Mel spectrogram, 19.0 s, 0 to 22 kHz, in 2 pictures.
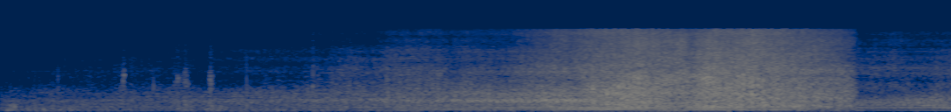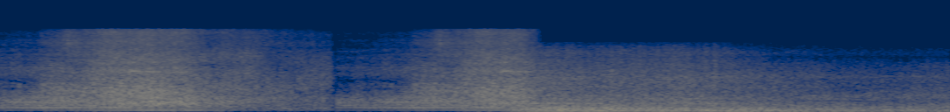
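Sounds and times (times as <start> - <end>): car engine: 0.8 - 15.1
tyres hissing in snow: 2.5 - 8.6, 9.9 - 12.9, 13.7 - 14.9.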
